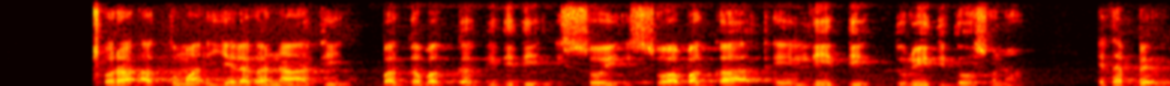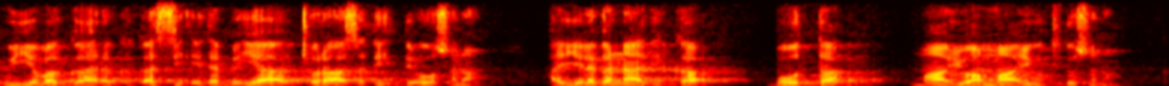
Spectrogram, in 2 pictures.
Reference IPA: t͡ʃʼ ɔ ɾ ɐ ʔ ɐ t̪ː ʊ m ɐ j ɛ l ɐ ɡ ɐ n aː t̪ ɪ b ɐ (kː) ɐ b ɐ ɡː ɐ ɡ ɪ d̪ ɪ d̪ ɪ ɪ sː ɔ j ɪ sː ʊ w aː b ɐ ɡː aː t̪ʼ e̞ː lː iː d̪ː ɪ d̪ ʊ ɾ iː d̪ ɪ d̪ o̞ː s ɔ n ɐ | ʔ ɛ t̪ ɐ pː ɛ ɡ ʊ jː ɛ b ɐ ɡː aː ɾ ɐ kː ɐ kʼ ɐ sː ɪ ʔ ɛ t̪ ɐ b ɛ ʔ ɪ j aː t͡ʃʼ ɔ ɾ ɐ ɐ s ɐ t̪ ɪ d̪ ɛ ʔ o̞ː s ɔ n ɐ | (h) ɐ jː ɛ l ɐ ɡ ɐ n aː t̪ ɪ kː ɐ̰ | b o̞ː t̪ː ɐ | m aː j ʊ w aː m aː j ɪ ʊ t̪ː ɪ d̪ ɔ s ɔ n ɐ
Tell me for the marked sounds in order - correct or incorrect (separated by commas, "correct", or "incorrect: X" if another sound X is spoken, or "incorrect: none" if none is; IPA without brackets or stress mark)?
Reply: incorrect: ɡː, correct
